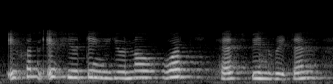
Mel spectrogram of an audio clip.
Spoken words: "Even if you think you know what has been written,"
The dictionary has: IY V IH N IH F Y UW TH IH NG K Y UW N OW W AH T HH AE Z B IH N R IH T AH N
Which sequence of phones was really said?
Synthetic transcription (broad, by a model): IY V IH N IH F Y UW T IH NG K Y UW N OW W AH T HH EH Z B IH N R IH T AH N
